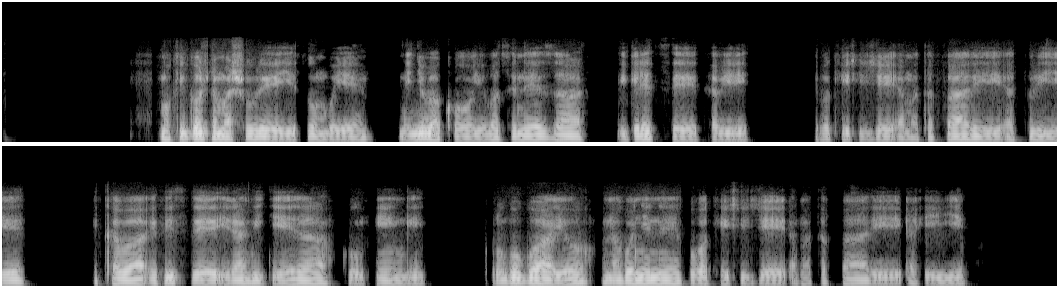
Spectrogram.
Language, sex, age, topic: Rundi, female, 25-35, education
